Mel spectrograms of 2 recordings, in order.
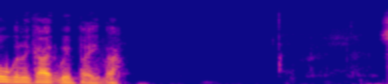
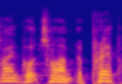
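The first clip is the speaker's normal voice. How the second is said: ordinary talk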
